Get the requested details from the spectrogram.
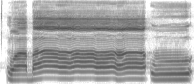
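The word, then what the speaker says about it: وَبَاءُو: যে মদের হরফের উপর এরকম মোটা চিহ্ন, এরপরে এরকম গোল হামজা থাকলে সেখানে আমাদের 4 আলিফ টানতে হবে। ওয়া বা উ এরকম করে পড়ব।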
